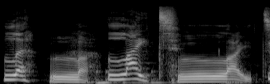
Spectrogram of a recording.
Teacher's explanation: 그 발음을 할 때는 윗니 위에다가 혀를 댔다가 네. 떼면서 내는 L 소리거든요. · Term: 밝은 L 사운드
